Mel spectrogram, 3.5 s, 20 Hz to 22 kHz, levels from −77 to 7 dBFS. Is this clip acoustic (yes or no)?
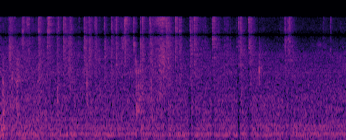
yes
